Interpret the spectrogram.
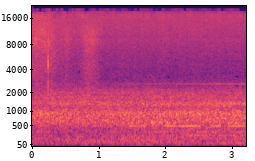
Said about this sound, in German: Aber jetzt hört man aber den Zug jetzt ganz laut in dieser Richtung hier. Ja, da.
